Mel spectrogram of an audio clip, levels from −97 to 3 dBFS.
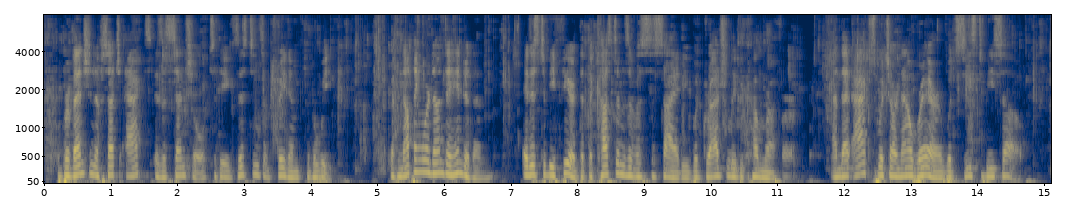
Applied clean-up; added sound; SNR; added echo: classical method WPE with log-MMSE.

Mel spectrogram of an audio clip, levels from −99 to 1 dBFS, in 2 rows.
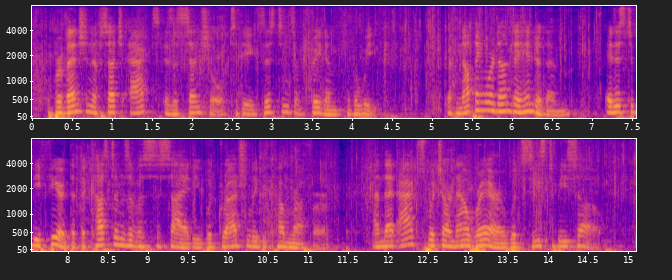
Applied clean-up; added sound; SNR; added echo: none; Tearing; 20 dB; reverberation time 0.5 s.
